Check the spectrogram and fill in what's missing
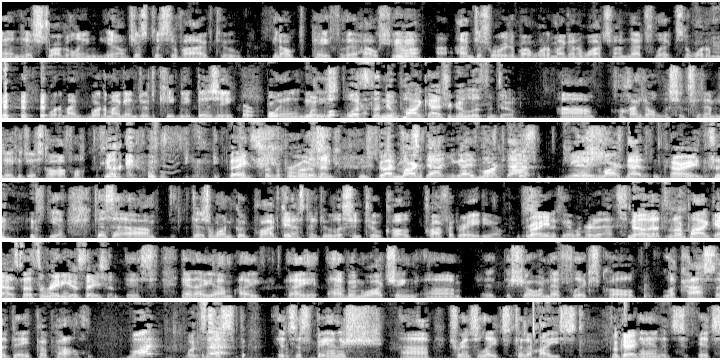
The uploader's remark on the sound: This is a phone call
